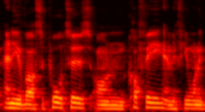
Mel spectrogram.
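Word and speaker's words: Ko-fi: I just want to say thank you again to any of our supporters on Coffee, and if you want to go on there, so that's spelled Ko fi.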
